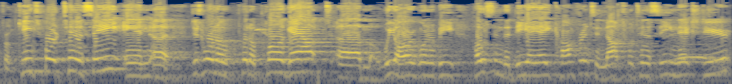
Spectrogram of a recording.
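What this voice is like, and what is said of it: Regional American accent. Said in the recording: “from my accent, y'all probably can tell that I'm not from Florida.”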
